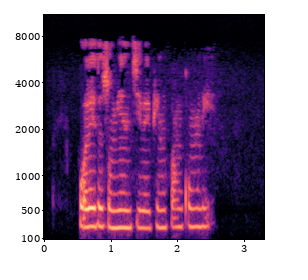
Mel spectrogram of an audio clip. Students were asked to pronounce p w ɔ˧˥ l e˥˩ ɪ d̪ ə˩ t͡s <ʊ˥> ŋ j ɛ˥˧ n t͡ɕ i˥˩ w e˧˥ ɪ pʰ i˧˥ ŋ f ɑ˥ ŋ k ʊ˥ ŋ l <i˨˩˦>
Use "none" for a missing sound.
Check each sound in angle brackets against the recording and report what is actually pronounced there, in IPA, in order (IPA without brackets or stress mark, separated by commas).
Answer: ʊ˨˩, i˥˩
